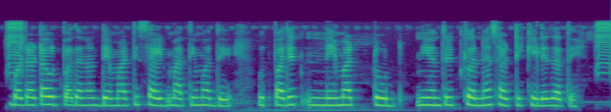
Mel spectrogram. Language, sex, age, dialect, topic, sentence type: Marathi, female, 18-24, Varhadi, agriculture, statement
